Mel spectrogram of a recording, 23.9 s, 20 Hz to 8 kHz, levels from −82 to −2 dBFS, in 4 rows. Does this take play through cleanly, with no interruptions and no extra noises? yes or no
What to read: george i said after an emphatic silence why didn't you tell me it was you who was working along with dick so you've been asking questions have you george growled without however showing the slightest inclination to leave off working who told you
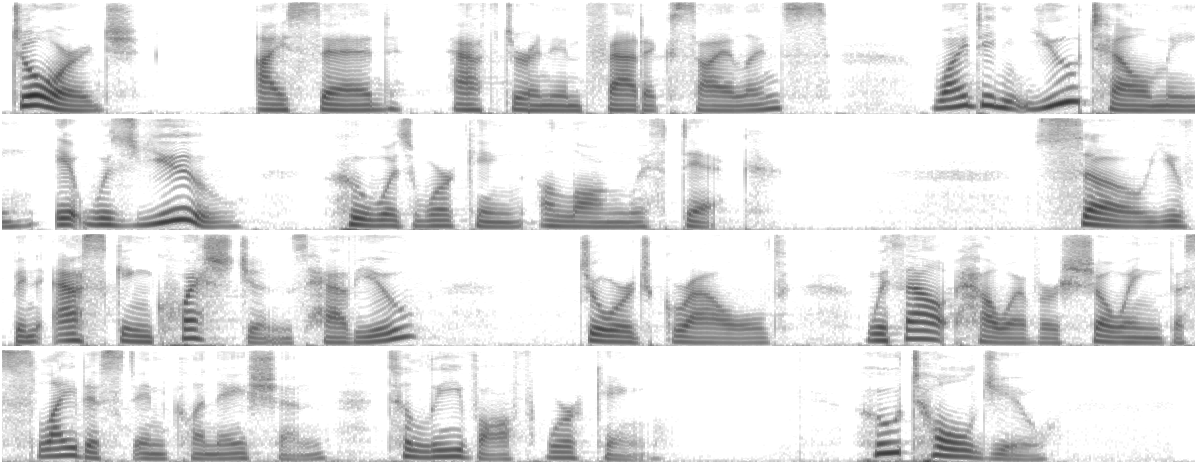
yes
